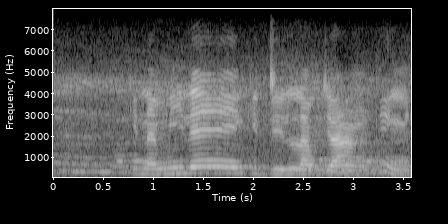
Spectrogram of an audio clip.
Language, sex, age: Northern Sotho, female, 30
